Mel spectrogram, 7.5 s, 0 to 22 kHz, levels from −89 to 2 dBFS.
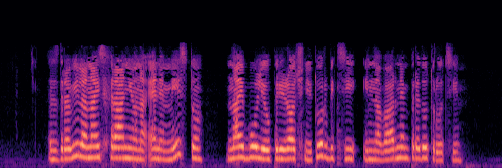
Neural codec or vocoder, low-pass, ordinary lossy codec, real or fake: none; 7.2 kHz; AAC, 24 kbps; real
